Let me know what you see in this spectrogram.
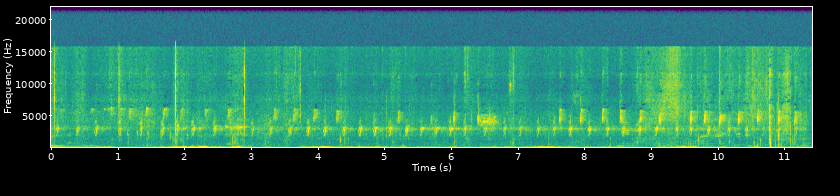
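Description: A small bird chirping in a rapid, steady series of short high notes, about four or five a second, over intermittent low rumbling.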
